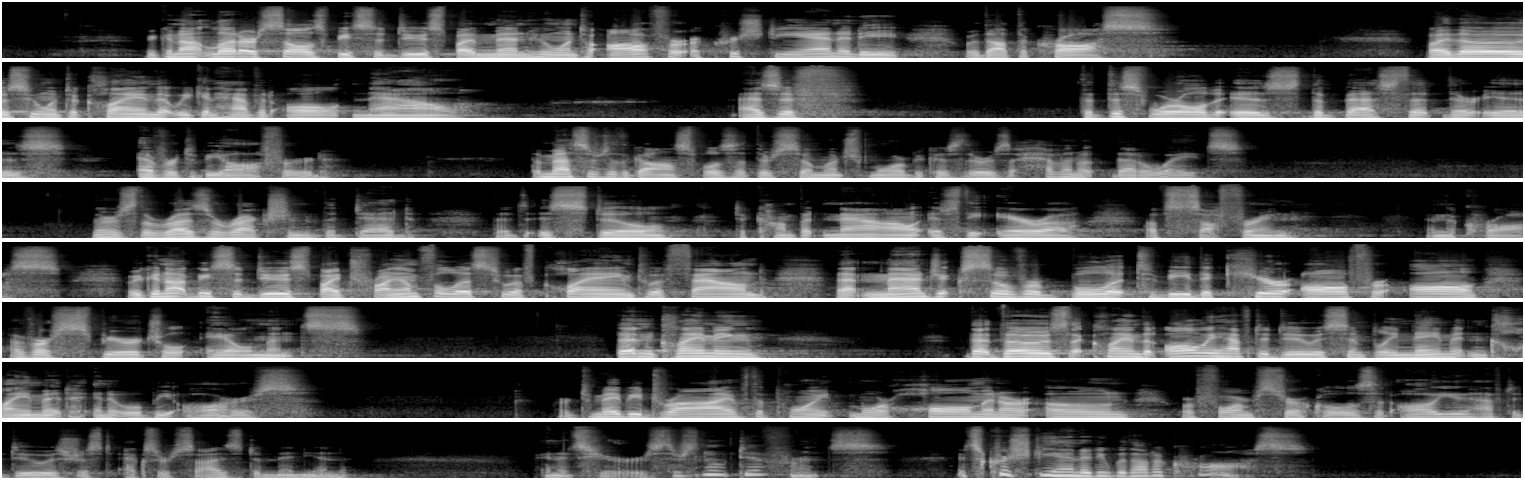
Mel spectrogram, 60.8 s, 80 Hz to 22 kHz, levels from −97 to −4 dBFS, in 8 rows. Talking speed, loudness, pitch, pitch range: 170 wpm, -26 LUFS, 140 Hz, 130-155 Hz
